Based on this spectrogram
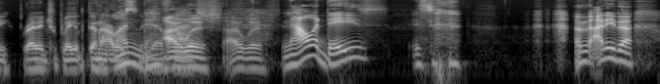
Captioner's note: laughs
